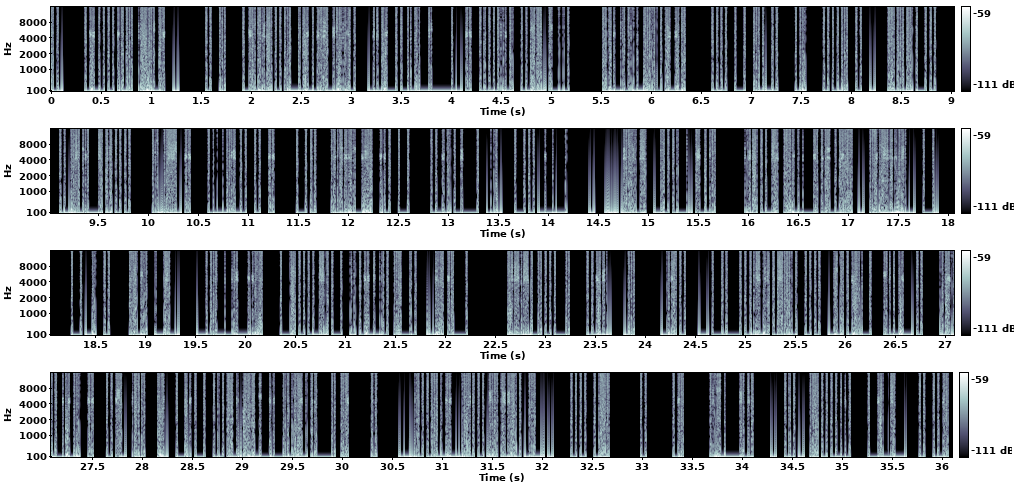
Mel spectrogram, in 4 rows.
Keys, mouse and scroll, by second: 6.3 shift+a, 6.9-8.9 middle drag, 17.6 Tab, 18.1 x, 19.9 middle click, 23.3 middle click, 34.1-36.0 drag.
